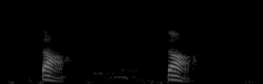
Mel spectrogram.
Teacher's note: जबान हमारे ऊपर वाले दांतों दो दांतों की जड़ों यानी मसूड़ों पर लगेगी तो ता अदा होगा · جب زبان ہمارے اوپر والے دانتوں، دو دانتوں کی جڑوں یعنی مسوڑوں پر لگے گی تو تا ادا ہوگا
